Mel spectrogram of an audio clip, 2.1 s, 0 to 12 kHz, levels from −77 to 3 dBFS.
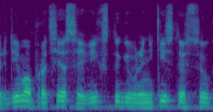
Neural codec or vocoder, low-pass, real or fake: none; 10.8 kHz; real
